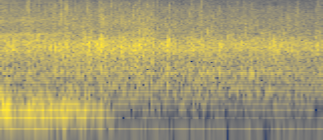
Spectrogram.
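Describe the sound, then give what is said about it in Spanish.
An audience at an afternoon church service applauds for their Saviour, Jesus. It is a dense wash of many hands clapping at an even, sustained loudness from start to finish, with no voices standing out above it. “¿Y cuánto le dan un aplauso a su Salvador en esta tarde?”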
